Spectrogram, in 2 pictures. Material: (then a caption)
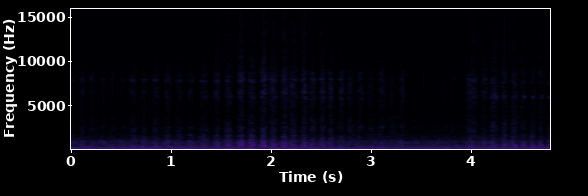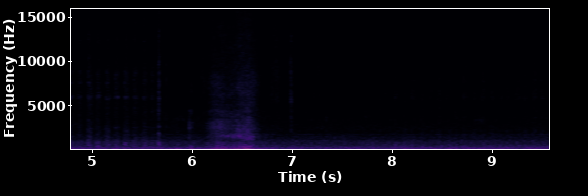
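Paper. A red colored pencil rubs and scratches across a page of a spiral-bound paper sketchbook lying flat, shading a mushroom stem while staying on the same page throughout. The result is a steady, soft, rasping scratch over a low rumble, with a brief, brighter, louder swell of strokes near the end before it settles back to quiet shading.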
